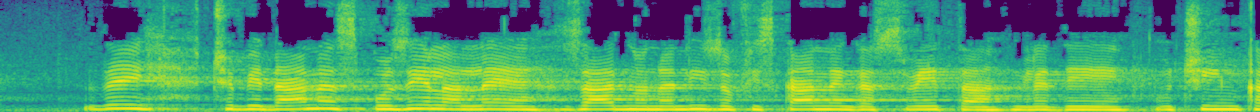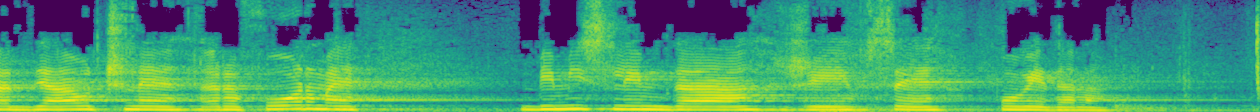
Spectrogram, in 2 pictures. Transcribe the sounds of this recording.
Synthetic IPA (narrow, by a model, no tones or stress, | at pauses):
zd̪ajt͡ʃɛbid̪aːnɛspɔzeːlalɛzaːd̪nɔnaliːzɔfiskaːlnɛɡasʋeːt̪aɡlɛd̪eːut͡ʃiŋkad̪awt͡ʃnɛɾɛfoɾmɛ | bimislimd̪aʒewsɛpɔʋeːd̪ala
